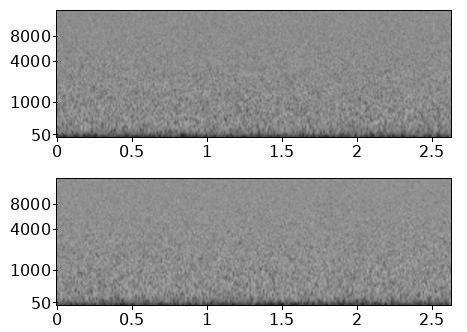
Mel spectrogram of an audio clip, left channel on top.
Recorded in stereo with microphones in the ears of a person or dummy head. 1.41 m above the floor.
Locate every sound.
Only background noise.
